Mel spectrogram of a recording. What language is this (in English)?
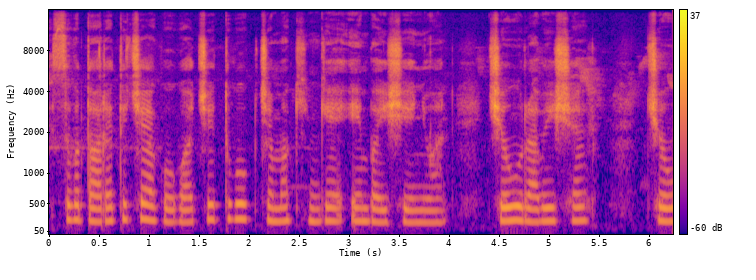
Kalenjin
